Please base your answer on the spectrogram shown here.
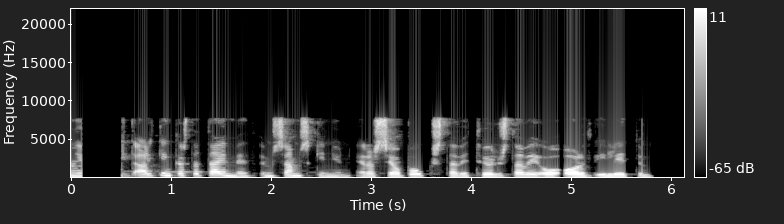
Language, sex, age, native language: Icelandic, female, 40-49, Icelandic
